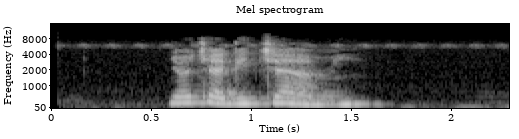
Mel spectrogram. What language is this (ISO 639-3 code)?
luo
